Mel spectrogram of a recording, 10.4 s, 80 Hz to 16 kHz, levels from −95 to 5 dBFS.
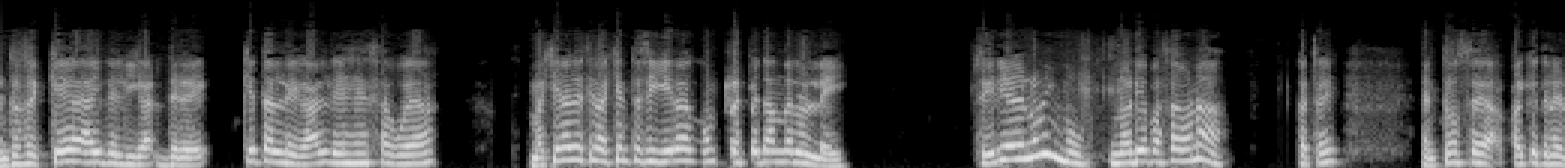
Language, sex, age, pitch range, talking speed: Spanish, male, 20-39, 165-220 Hz, 185 wpm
